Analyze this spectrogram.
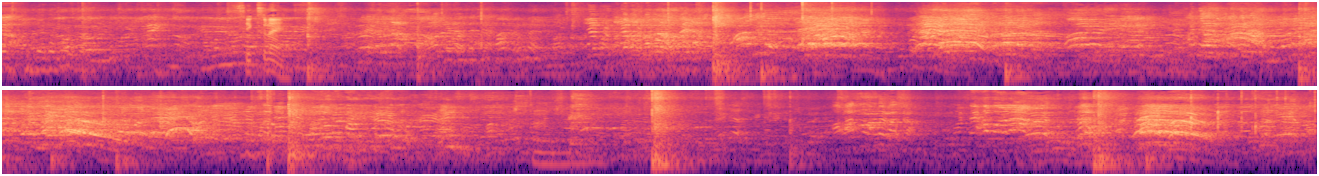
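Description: A large crowd of young men shouts and cheers outdoors.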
